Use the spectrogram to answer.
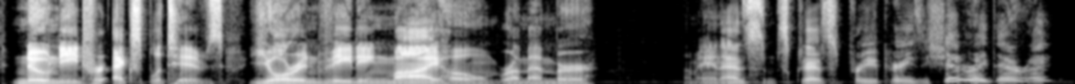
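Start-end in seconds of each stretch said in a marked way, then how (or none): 0.2-4.5 low, eerie, haunting demonic voice. Telling the story of the haunting, speaker voices the reply in a haunting demonic voice. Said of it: "the haunting demonic voice".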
